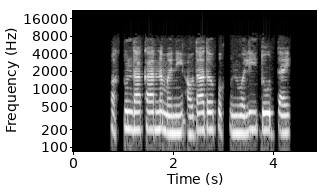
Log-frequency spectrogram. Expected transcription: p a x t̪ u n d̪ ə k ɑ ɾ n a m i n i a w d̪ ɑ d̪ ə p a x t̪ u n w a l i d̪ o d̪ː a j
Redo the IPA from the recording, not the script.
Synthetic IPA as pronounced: p a x t̪ u n d̪ ɑ k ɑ ɾ n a m a n i a w d̪ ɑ d̪ ə p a x t̪ u n w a l i d̪ o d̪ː a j

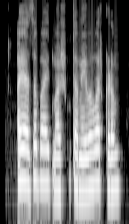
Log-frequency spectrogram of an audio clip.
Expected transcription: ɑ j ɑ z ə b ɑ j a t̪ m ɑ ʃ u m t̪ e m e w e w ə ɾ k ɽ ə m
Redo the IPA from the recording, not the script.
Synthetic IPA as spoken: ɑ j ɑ z ə b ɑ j a d̪ m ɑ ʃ u m t̪ a m e w a w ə ɾ k ɽ ə m

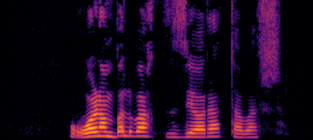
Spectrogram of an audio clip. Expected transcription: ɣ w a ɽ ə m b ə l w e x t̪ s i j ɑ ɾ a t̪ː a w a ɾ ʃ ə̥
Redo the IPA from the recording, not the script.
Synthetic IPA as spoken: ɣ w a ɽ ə m b ə l w a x t̪ z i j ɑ ɾ a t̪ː a w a ɾ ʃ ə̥

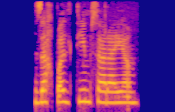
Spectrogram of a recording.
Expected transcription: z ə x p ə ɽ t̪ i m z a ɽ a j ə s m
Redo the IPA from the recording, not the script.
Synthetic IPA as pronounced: z ə x p ə l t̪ i m s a ɾ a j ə m

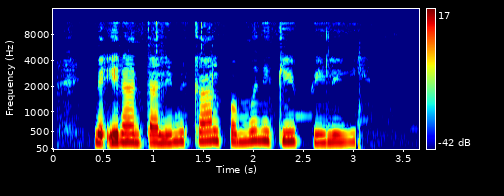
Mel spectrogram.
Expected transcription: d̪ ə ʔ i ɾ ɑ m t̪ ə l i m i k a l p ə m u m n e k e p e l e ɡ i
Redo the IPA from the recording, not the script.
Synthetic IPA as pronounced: d̪ ə ʔ i ɾ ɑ n t̪ ɑ l i m i k ɑ l p ə m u n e k e p e l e ɡ i

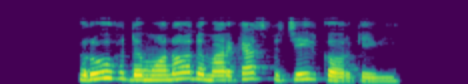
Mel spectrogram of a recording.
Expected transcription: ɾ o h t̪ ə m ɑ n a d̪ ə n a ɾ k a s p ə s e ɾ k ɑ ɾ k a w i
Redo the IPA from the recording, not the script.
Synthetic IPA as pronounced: ɾ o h d̪ ə m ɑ n ɑ d̪ ə m a ɾ k a z p ə t͡s e ɾ k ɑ ɾ k a w i

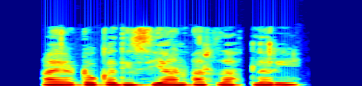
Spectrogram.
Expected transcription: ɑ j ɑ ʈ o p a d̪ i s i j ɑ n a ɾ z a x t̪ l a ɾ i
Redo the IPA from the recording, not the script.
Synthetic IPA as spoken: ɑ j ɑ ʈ o k a d̪ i z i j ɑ n a ɾ z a x t̪ l a ɾ i

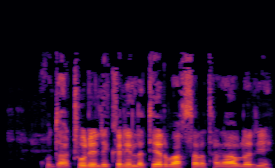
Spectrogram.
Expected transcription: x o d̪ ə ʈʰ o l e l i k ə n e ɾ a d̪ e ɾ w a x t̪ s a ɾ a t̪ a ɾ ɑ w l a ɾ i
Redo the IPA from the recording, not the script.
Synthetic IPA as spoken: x o d̪ ɑ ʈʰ o l e l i k ə n e l a t̪ e ɾ w a x t̪ s a ɾ a t̪ a ɽ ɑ w l a ɾ i

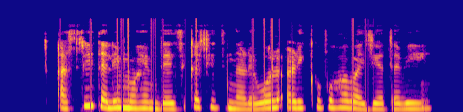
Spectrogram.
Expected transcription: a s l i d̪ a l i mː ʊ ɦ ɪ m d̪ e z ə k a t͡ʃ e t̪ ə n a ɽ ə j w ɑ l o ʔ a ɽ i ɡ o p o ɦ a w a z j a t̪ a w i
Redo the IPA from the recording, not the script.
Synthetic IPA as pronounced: a s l i t̪ a l i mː ʊ ɦ ɪ m d̪ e z ə k a t͡ʃ e d̪ ə n a ɽ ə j w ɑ l o ʔ a ɽ i k o p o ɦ a w a z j ɑ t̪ a w i

